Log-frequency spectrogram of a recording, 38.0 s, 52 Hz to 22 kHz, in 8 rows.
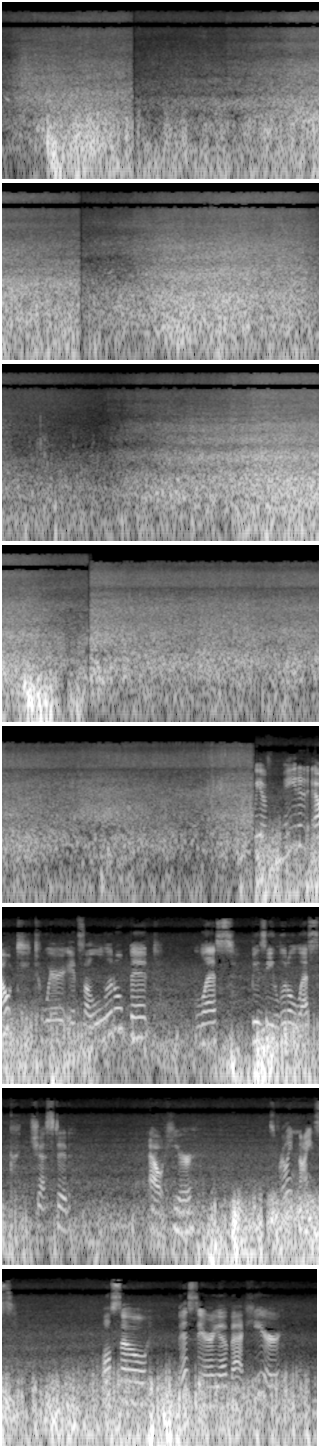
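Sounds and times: small waves breaking on sand: 0.0 - 24.0
wind rumbling on microphone: 0.0 - 38.0.

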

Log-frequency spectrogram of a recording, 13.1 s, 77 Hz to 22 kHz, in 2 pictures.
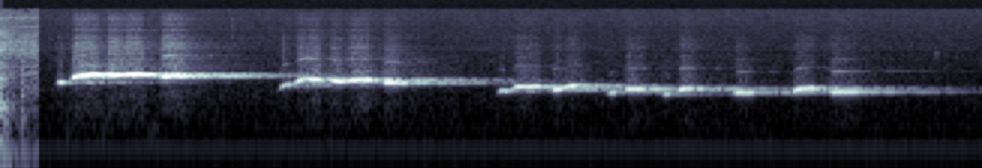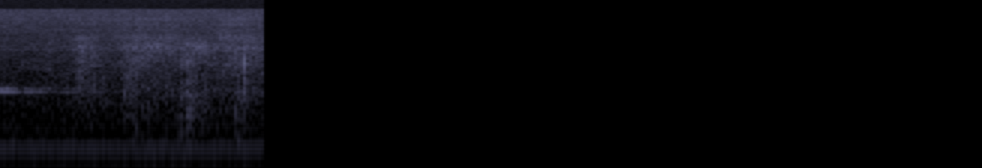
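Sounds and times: person whistling: 0.4 - 6.7.

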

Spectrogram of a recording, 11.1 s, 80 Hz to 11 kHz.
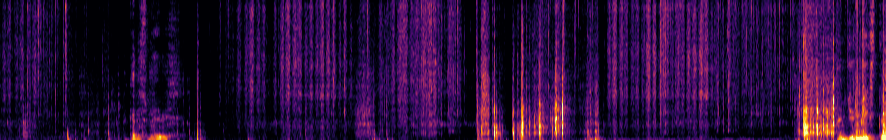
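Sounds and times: hands tossing wet fish in plastic bowl: 9.2 - 11.0.

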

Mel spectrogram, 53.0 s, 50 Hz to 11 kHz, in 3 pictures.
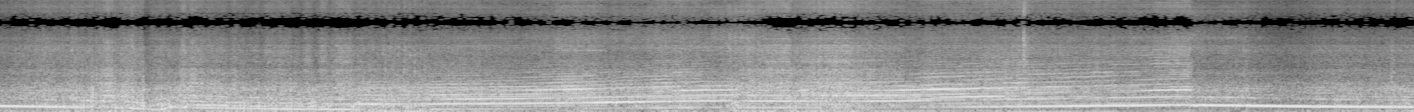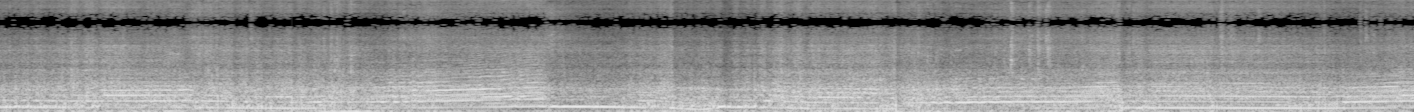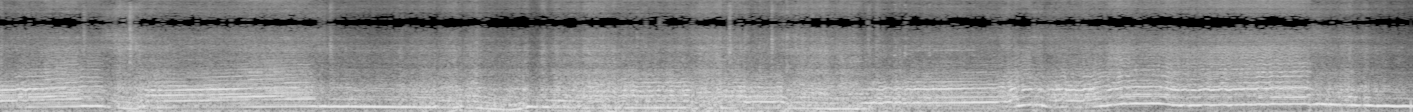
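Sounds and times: race car engine revving: 0.3 - 53.0.

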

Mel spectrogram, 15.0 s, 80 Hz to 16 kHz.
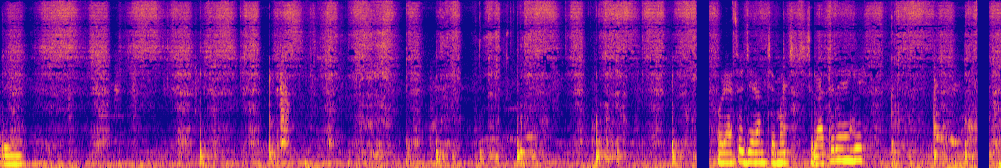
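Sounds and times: wooden spatula scraping in a pan: 0.0 - 15.0.

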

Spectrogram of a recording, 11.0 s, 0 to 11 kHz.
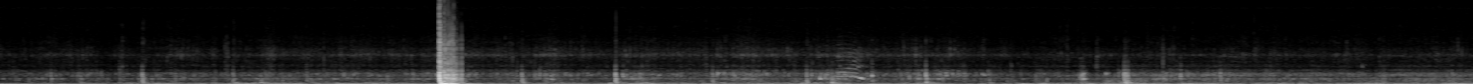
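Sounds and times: paddle strokes: 0.0 - 11.0
loud sharp hit: 3.3 - 3.5.

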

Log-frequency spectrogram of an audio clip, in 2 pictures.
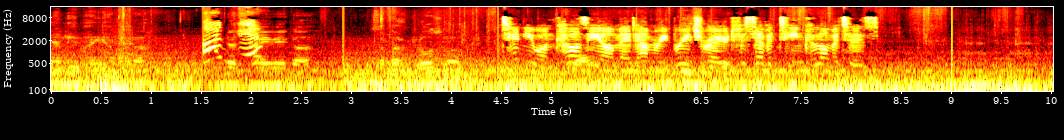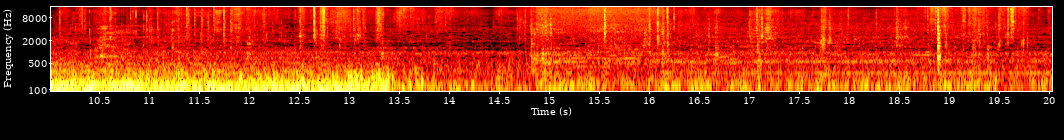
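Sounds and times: car road and engine rumble: 0.0 - 20.0
car engine idling: 13.9 - 20.0.

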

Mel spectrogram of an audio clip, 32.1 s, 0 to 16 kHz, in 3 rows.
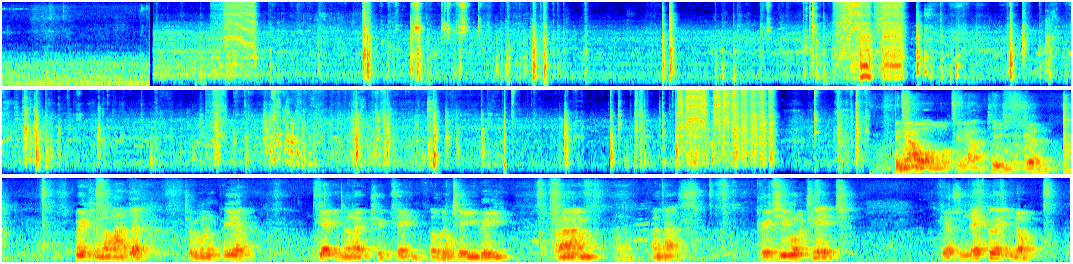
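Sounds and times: cordless drill driving screws: 2.1 - 2.6, 8.1 - 9.1.

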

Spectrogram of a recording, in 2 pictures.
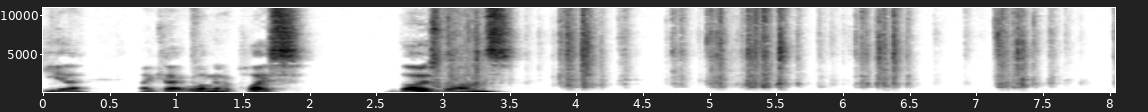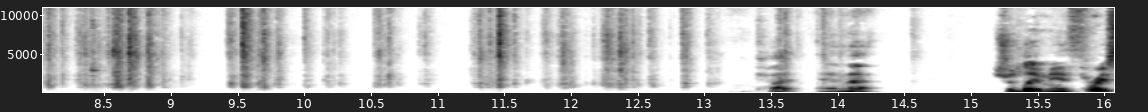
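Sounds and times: puzzle cube clicking: 2.9 - 14.7.

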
